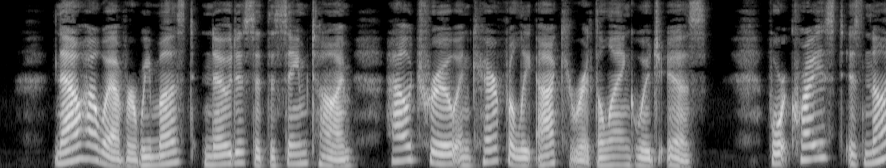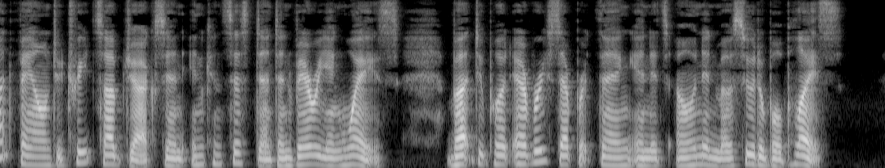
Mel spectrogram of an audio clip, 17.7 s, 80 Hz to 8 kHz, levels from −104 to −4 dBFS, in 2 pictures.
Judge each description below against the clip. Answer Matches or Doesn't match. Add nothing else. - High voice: Doesn't match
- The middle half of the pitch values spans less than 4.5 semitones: Doesn't match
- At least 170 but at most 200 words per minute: Doesn't match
